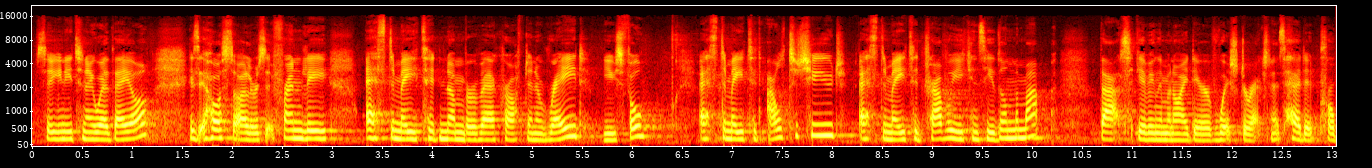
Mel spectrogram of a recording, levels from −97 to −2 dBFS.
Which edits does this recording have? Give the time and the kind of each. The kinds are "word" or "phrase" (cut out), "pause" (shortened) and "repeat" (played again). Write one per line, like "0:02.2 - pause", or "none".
0:05.7 - word
0:08.9 - word
0:09.7 - word
0:11.0 - word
